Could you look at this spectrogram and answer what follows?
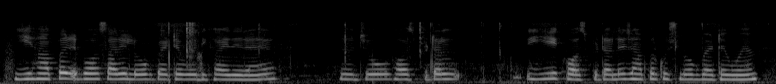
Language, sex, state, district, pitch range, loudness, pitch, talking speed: Hindi, female, Uttar Pradesh, Hamirpur, 230-250 Hz, -36 LUFS, 240 Hz, 195 wpm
